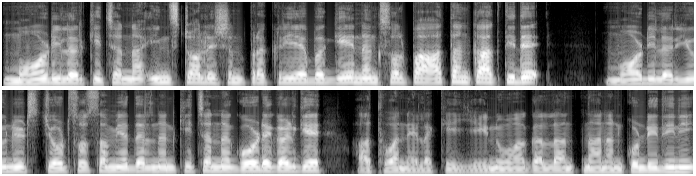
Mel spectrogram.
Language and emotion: Kannada, fearful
